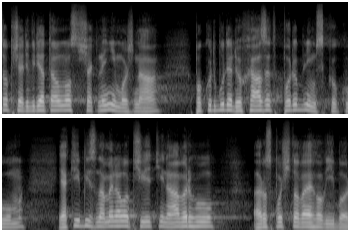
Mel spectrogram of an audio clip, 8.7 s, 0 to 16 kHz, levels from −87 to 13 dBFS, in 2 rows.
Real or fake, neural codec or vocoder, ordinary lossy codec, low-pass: fake; autoencoder, 48 kHz, 32 numbers a frame, DAC-VAE, trained on Japanese speech; Opus, 64 kbps; 14.4 kHz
